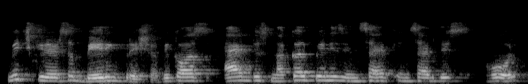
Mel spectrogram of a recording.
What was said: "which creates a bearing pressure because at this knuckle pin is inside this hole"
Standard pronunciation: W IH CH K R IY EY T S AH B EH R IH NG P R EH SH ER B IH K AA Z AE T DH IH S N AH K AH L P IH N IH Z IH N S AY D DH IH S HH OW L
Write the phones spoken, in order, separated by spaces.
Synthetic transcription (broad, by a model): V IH CH K R IY EY T S AH B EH R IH NG P R EH SH ER B IH K AA Z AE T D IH S N AH K AH L P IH N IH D IH N S AY D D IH S HH OW L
